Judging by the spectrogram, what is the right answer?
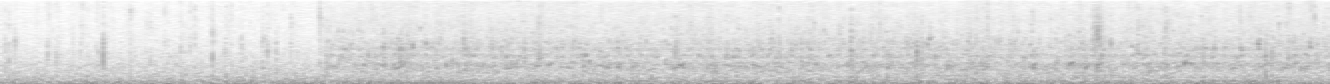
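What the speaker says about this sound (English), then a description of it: "you could hear the raindrops falling" Rain falling steadily by a partly icy river below Carsland Weir in December, a constant wet patter and trickle of drops on water, evenly loud and close throughout with no voices.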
